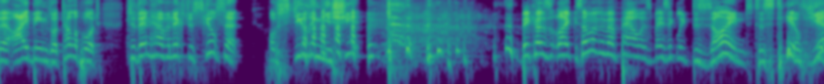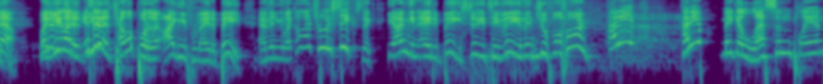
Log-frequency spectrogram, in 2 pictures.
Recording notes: Did a live show. In Sydney.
